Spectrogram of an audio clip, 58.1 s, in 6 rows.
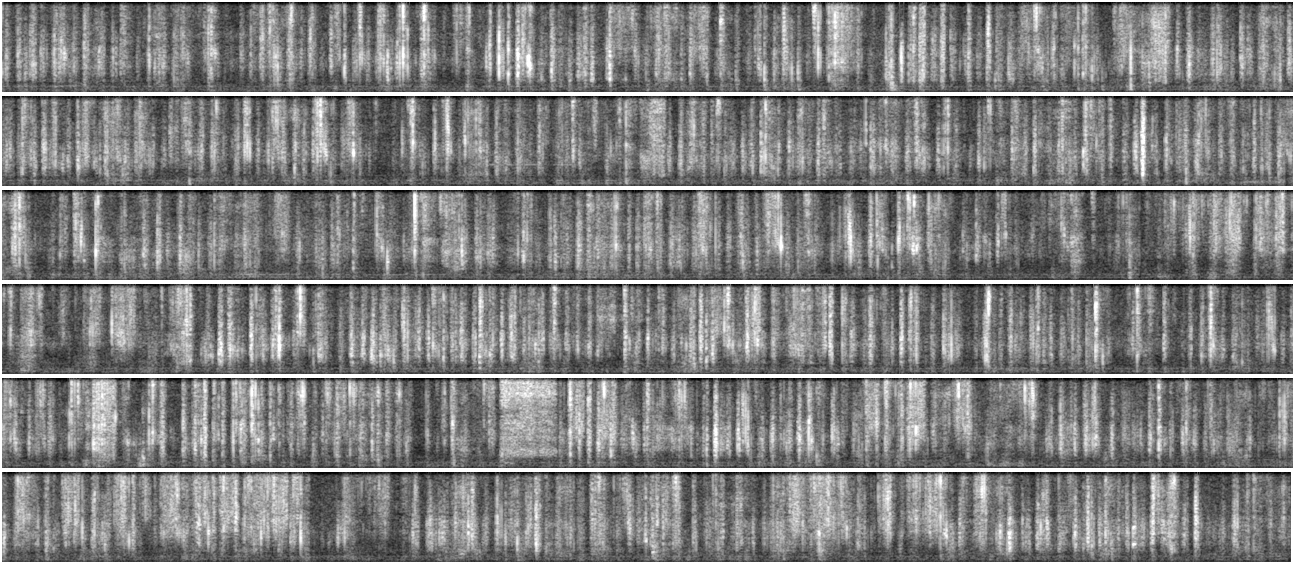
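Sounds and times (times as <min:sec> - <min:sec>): wet chewing and lip smacking: 0:00.0 - 0:58.0.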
